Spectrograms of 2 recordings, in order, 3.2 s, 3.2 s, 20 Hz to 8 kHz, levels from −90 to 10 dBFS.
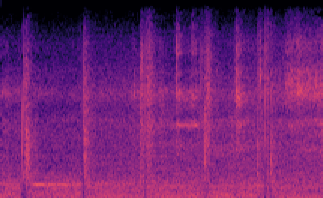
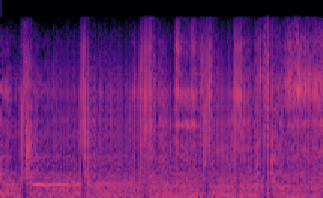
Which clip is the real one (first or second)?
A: first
